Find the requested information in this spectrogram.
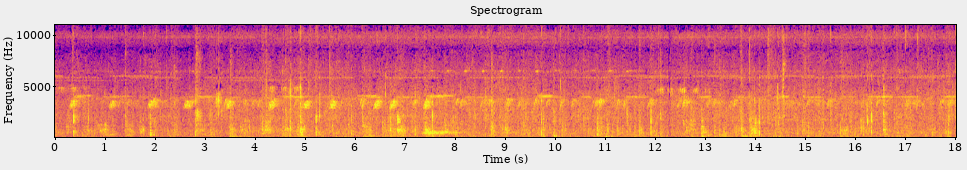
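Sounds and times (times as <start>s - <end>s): small animals chirping: 0.3s - 10.2s.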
